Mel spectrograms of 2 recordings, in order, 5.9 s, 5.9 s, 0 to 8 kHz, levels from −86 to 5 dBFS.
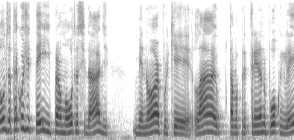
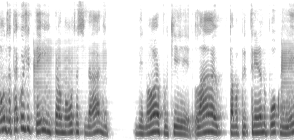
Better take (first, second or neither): first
